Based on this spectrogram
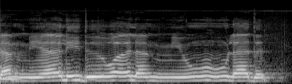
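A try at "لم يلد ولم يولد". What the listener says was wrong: No escucho el dal. Lam yalid wa lam yulad.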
